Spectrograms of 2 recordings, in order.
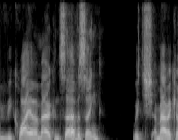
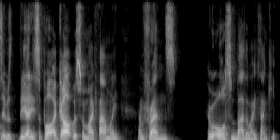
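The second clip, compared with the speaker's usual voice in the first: ordinary delivery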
